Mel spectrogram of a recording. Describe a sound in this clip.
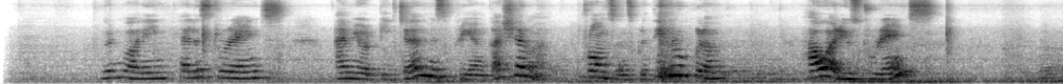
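A young woman speaks clearly and with animation close to a microphone.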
